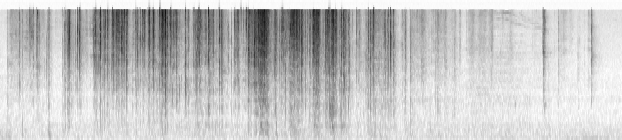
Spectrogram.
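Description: Foil wrapper of an In The Game Heroes and Prospects hockey card pack being torn open and crinkled: a dense crackling that lasts about five seconds, followed by a few faint clicks as the cards are handled.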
